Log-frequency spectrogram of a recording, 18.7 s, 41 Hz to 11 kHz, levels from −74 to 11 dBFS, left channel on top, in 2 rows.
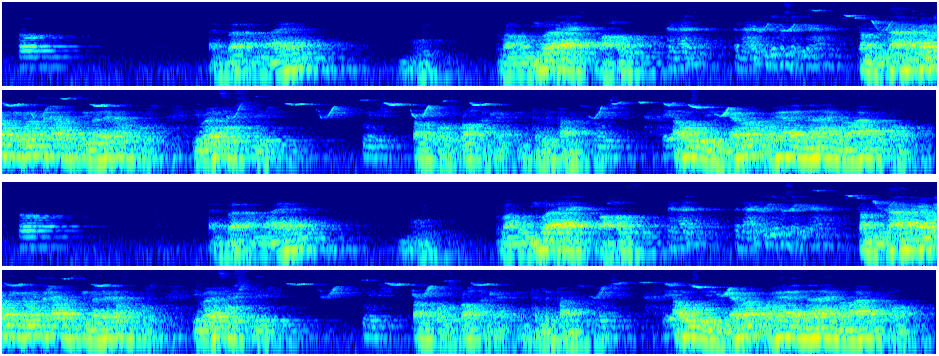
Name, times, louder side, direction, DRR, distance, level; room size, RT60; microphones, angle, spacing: voice 1, 2.1-3.1 4.0-4.2 4.9-5.7 6.0-6.3 8.6-12.0 13.5-15.2 15.8-18.4, right 1 dB, 55° right, -8 dB, 1.2 m, -29 dB
voice 2, 6.6-7.0 7.3-8.3 8.5-10.0 11.8-12.1 12.9-13.3 15.3-15.6 15.9-16.7, left 1 dB, 35° left, -6 dB, 0.7 m, -43 dB
sound 1, 7.5-10.4 11.6-11.9 12.2-14.3 15.2-16.8, left 3 dB, 85° left, 0.4 m, -44 dB
2.6 x 2.2 x 2.7 m, 1.2 s
head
